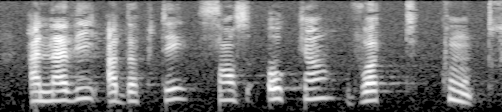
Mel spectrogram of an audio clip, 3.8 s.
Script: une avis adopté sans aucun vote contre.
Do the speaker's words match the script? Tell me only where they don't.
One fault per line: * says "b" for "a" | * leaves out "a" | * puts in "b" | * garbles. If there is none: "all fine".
* says "un" for "une"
